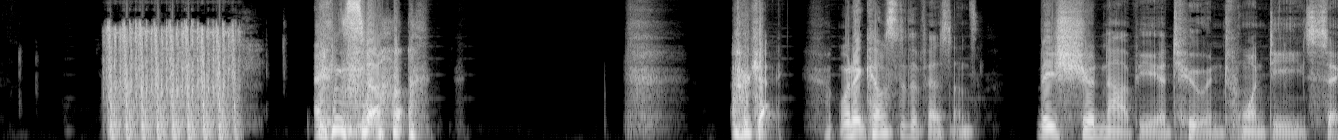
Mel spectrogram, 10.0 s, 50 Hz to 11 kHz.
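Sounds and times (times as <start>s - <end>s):
machine gun sound effect firing a rapid burst: 0.8s - 2.0s
speech: 1.9s - 3.3s, 5.6s - 10.0s.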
